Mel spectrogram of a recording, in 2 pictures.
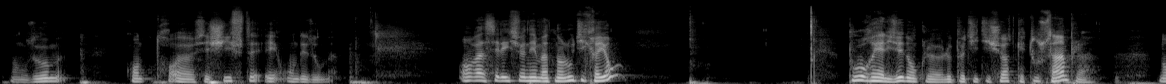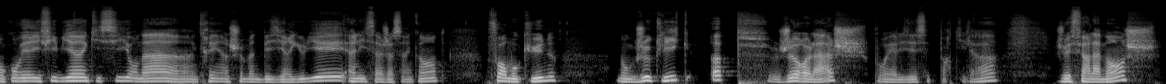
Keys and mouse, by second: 2.7 shift+click, 6.9 click, 9.0 click, 18.4-19.8 drag.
